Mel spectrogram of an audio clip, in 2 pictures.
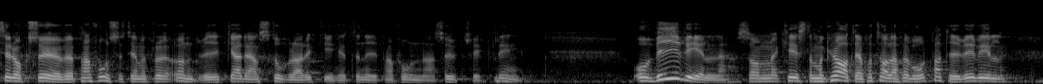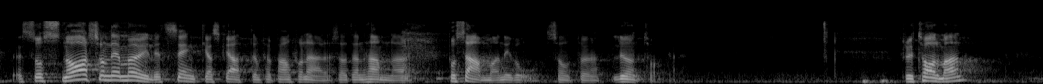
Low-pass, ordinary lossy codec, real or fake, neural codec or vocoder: none; none; fake; codec, 16 kHz, 8 kbps, FunCodec, trained on Chinese and English, 25 frames a second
